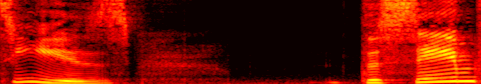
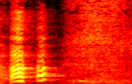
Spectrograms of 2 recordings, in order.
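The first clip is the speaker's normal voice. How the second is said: short laugh; 10 semitones higher, 6 dB louder than usual. Real, not acted. Laughing with co-host.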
